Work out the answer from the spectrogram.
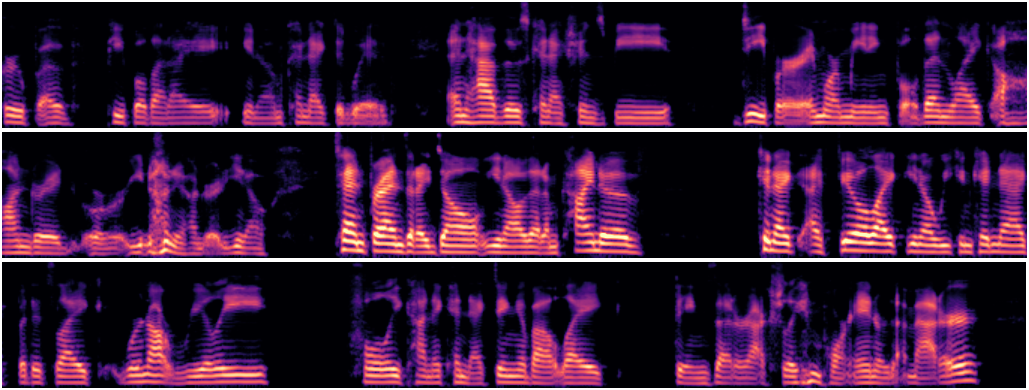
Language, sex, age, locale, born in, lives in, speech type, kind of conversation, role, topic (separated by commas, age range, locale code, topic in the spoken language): English, female, 40-44, en-US, United States, United States, conversation, advice, user, How can I make new friends?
